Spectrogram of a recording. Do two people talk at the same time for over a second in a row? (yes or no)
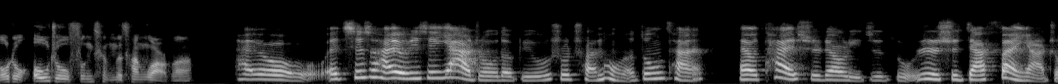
no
